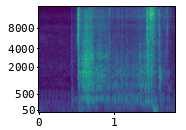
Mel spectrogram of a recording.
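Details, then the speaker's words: 2004 Husqvarna YTH2348 yard tractor, 23 hp Briggs & Stratton, 610 hours, sitting ~10 years, cranked on jump box: strained starter whirr about a second, doesn't catch; labored cranking, owner plans cleaning ground connections at solenoid and starter. "in okay um so that does not sound happy"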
